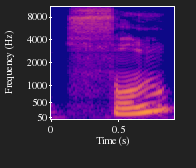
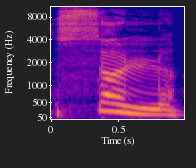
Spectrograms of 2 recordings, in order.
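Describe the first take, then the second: First: The O is said with the jaw dropped open. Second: The O is said with a tense mouth. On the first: This is the Dutch sound. "on laisse tomber la mâchoire inférieure" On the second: This is the French sound. "La bouche est beaucoup plus tendue"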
